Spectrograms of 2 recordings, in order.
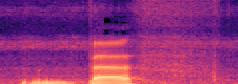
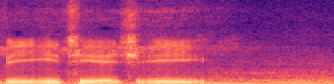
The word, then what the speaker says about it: Bethe: Another intriguing notion comes from John von Neumann, a mathematician and scientist described by Nobel laureate Hans Bethe, I guess is how you pronounce it, B-E-T-H-E, Bethe, I guess is how you pronounce it, as perhaps, quote, the smartest man who ever lived.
